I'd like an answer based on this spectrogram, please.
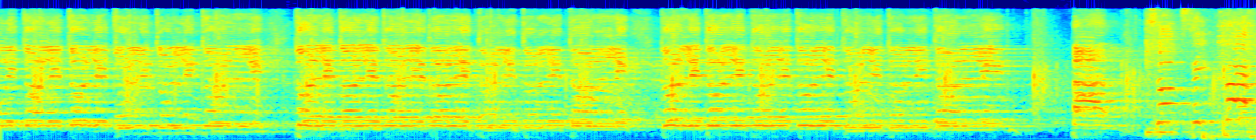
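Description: A group of five women singing a cappella in close harmony, held chords in phrases of a few seconds each. Near the end, instrumental music with a bass line comes in under the voices.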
